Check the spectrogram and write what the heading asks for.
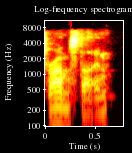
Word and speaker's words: Rammstein: Spelled Ramstein, but pronounced Rammstein. Flat A or O sound.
